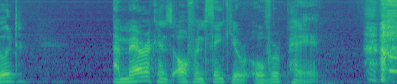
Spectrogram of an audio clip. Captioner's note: laughter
